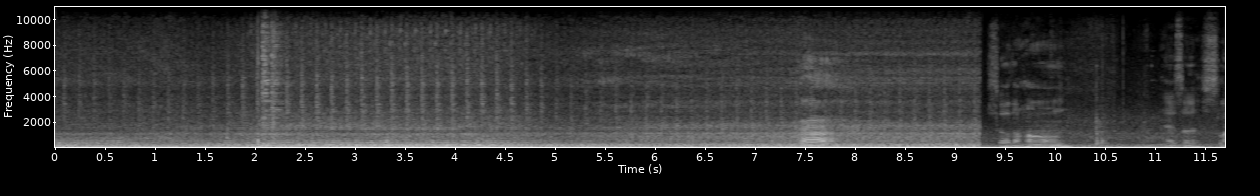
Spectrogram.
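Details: 1999 Ford F-250 V10 after fixing leaking spark plugs, before oil pan removal and bearing replacement: steady idle with a light, uneven tick about three per second that comes and goes; engine ticking, source not pinned down.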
